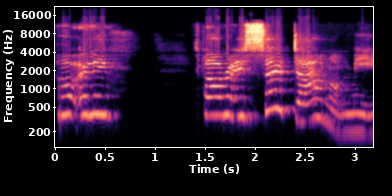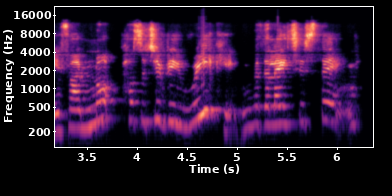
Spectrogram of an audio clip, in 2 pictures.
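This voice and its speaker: An impoverished but genteel lady in a period stage comedy, acted by a woman. Her high voice lilts widely, plaintive, apologetic and confiding. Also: animated, moderate pace. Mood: fretful. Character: genteel, apologetic, anxious impoverished society mother.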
